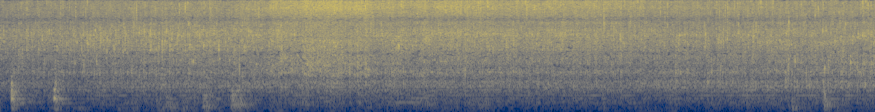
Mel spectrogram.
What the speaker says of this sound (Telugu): అదే నూనెలోని చూడండి, ఉల్లిపాయలు, దుంపలు వేసుకొని వేయించుకోవాలి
